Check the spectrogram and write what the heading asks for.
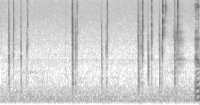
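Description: Calculator keys being pressed: a string of short, irregularly spaced clicks as an arithmetic expression is keyed in, over a faint steady hum.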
